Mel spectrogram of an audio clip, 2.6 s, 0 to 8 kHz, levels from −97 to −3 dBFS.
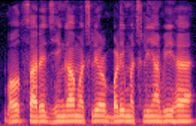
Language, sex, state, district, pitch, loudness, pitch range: Hindi, male, Jharkhand, Deoghar, 125 Hz, -18 LUFS, 120-125 Hz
